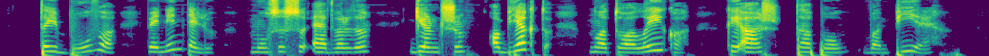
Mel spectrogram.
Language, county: Lithuanian, Vilnius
